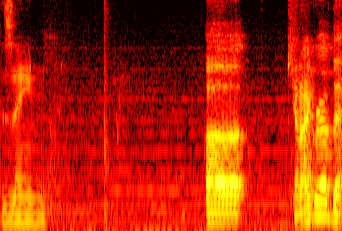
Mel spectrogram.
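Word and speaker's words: Dzaan: say that the the the d is silent so let's just call it zayn uh can i grab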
